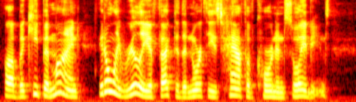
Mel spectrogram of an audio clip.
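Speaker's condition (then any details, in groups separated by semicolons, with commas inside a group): No condition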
